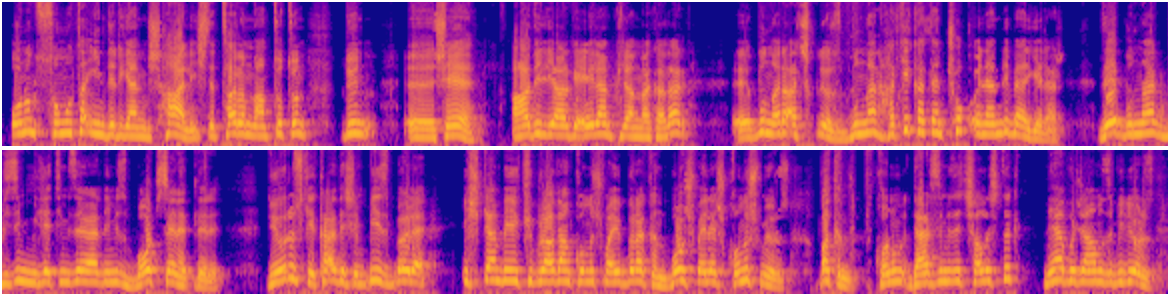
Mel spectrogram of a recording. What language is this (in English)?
Turkish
